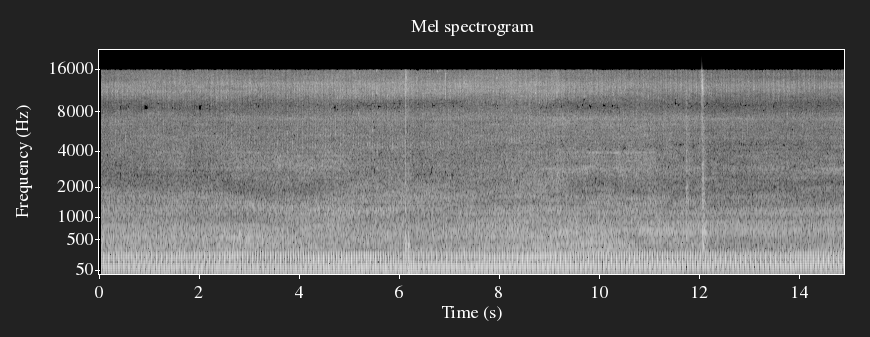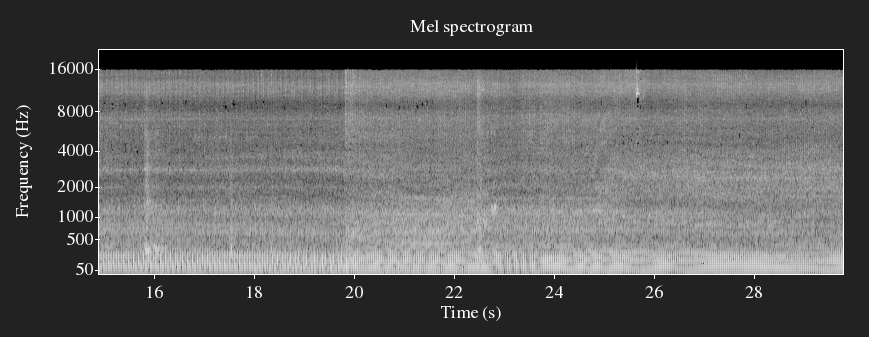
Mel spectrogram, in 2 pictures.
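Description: Craftsman riding lawn tractor's engine running steadily, with a few sharp metallic clicks. About twenty seconds in its note shifts as the tractor moves off towing a loaded boat trailer.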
